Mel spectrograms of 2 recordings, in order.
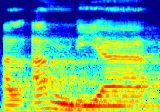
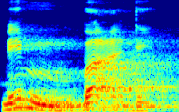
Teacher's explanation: Jadi nunnya itu, nun matinya itu langsung ditukar ke mim, disertai adanya gunnah mukhafah, gunnah yang ya ringan. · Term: iqlab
